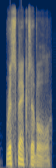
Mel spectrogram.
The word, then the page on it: Respectable: British English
